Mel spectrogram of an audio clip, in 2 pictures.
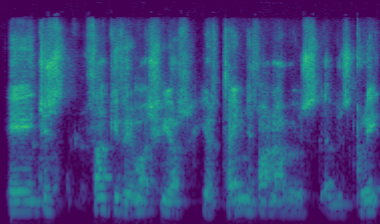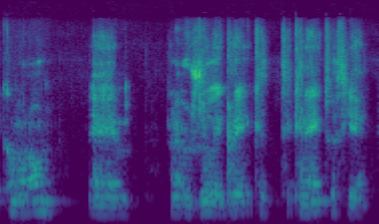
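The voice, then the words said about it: Scottish accent, speaking slowly. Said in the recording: “you specifically are speaking slowly, because Scottish accent”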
